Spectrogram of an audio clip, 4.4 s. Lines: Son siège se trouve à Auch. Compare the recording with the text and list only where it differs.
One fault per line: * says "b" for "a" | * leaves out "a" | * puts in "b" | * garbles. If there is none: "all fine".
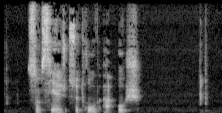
all fine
